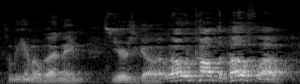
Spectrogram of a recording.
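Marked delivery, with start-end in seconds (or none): 1.7-2.9 higher, louder scoffing at "bow flow"; mock scoff. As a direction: sneer at "bow flow" as a silly new name. Mocking the trendy name.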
